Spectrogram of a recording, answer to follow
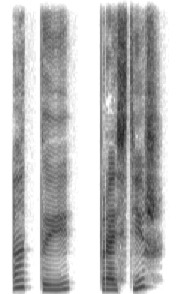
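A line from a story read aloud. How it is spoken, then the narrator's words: Quiet. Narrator (Russian): Ее голос звучал тихо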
